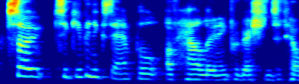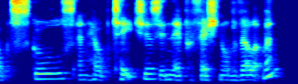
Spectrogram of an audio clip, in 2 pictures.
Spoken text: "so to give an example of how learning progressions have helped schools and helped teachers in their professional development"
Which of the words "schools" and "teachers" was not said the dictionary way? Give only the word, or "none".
none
